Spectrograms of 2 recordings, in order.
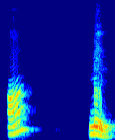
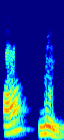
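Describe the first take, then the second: First: অমিল drawn out very slowly, open ɔ held; slow model pronunciation. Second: অমিল with an open ɔ, not o; correct pronunciation. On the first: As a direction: stretch অমিল slowly like a teacher. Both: Shown as a demonstration. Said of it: "যেটা সঠিক উচ্চারণ সেটা হবে".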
